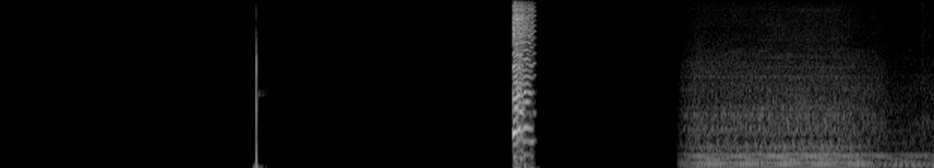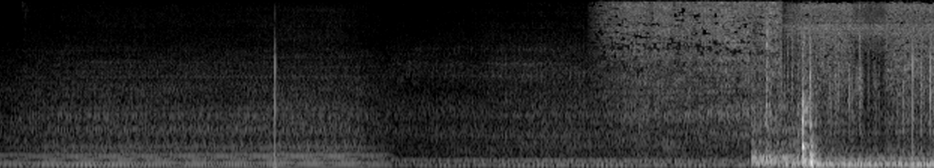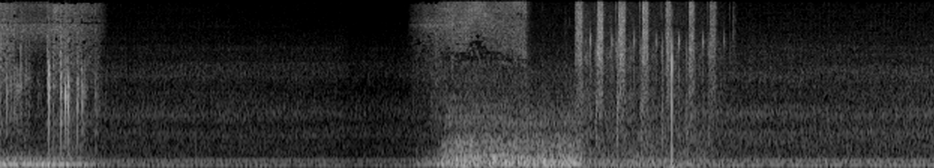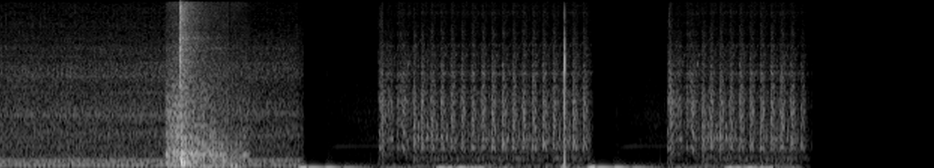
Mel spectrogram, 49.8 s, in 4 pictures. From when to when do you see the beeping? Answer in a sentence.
You can't hear the beeping here.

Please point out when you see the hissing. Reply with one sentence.
You can hear the hissing from 20.3 to 26.3 s and from 30.4 to 34.7 s.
